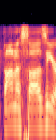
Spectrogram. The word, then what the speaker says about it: Anasazi: And not just Egypt and not just can you pronounce the name of the people you were talking about? Anastasi? – It's like Anasazi or Anasazi.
